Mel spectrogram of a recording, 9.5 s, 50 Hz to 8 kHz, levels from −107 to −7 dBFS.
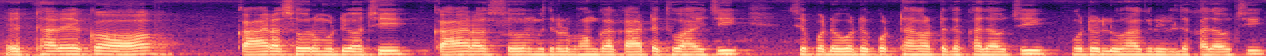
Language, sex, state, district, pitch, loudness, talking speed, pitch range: Odia, male, Odisha, Nuapada, 150 Hz, -13 LUFS, 165 wpm, 145-160 Hz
